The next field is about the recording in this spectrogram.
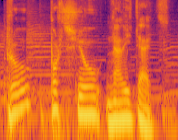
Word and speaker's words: proportionaliteit: proportionaliteit. En dat is al niet eens goed. Het is proport, dat gaat over proportie. Het is proportionaliteit.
